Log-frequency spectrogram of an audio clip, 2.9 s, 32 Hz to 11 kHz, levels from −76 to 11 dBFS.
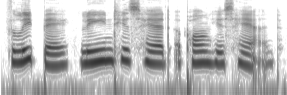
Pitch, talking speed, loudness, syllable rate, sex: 235 Hz, 145 wpm, -17 LUFS, 4.9 syllables/s, female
